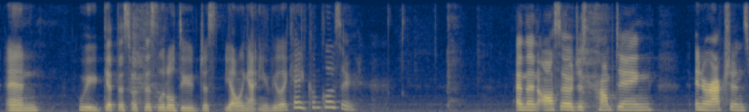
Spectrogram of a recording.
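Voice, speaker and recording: A woman's voice: on the low side, a bit bright, clean tone. A young woman giving a casual conference talk on VR design, speaking into a stage mic and filling her sentences with "like.". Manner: casual, filler-heavy, many "like"s.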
